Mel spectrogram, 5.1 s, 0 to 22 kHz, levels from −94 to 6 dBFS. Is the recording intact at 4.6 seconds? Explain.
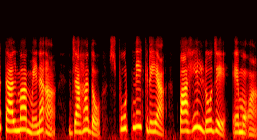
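Yes, the audio is intact at 4.6 seconds, with no fault at that moment beyond the light coding and the absence of anything above 7 kHz that come with the AMR wideband (HD Voice) path at 15.85 kbit/s.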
